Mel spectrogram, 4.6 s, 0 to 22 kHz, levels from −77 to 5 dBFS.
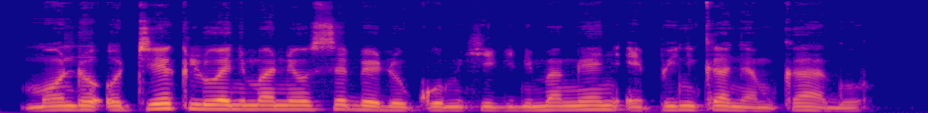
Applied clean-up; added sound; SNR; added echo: neural mask model DeepFilterNet 3.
